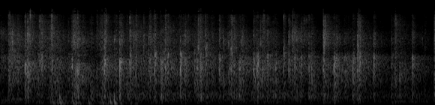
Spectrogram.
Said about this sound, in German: Applaus, ja.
